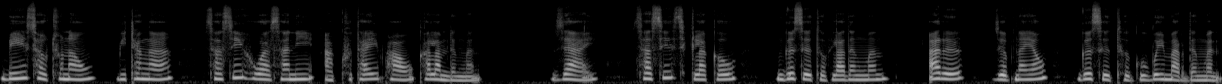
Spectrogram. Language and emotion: Bodo, neutral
